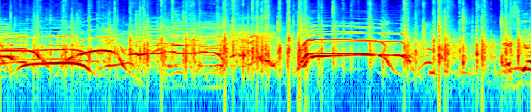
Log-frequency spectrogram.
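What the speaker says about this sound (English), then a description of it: "Give a clap for Dave and Heather Garvey." A small audience claps and cheers in a short burst for a couple at a live trumpet event, with excited voices and chatter mixed through the applause.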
